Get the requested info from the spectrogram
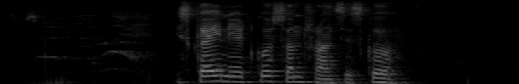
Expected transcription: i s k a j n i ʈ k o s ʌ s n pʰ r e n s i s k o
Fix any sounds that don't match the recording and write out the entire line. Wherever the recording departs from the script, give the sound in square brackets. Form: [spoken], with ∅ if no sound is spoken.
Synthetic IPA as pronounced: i s k a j n [e] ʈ k o s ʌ [∅] n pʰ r [a] n s i s k o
